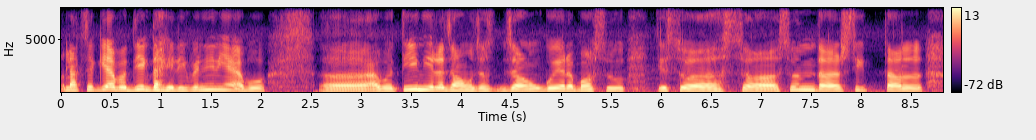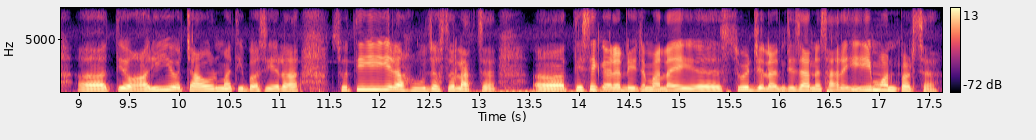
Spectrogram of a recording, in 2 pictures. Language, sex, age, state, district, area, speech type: Nepali, female, 45-60, West Bengal, Darjeeling, rural, spontaneous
